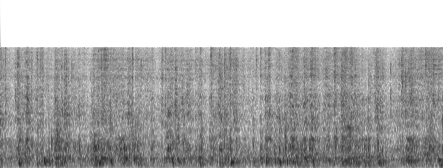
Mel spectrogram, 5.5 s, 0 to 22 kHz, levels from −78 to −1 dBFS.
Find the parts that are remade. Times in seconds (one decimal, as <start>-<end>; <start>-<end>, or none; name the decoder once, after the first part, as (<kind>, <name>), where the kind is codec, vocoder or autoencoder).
none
